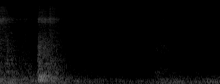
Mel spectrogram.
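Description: A light switch clicking on, a short sharp click about half a second in, as the ceiling fixture's bulbs are switched on.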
